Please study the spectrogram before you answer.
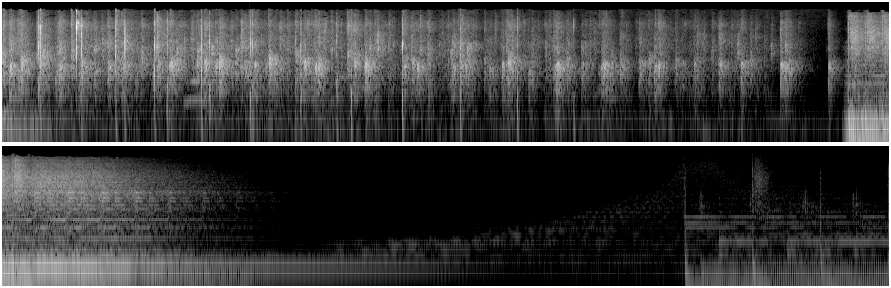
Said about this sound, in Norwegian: Da kan vi klappe på det.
